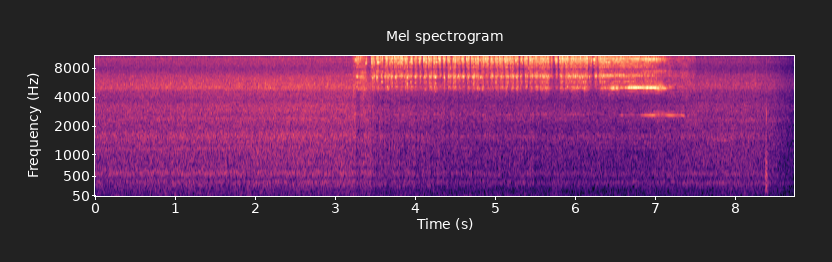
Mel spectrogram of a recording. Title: Jaguar Clutch making noise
